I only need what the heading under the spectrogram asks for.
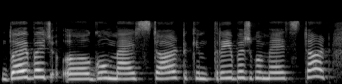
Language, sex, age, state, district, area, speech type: Kashmiri, female, 18-30, Jammu and Kashmir, Budgam, rural, spontaneous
